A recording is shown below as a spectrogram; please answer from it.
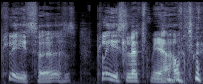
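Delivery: plummy, proper, posh upper-class English accent. Imagining Ravage speaking politely: proper posh voice. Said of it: "a proper posh voice".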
